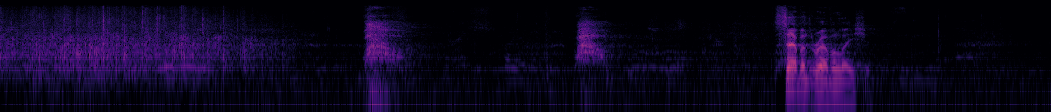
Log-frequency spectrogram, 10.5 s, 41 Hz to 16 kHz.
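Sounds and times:
audience clapping hands: 0:00.0 - 0:03.2
speech: 0:07.8 - 0:08.8.

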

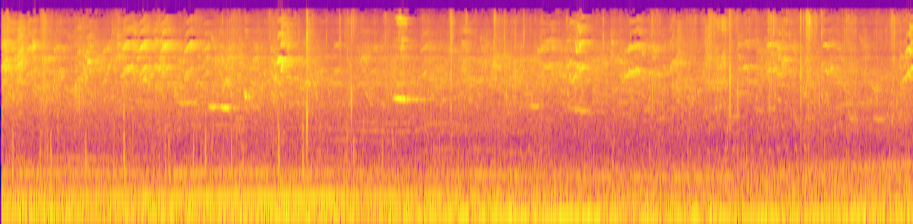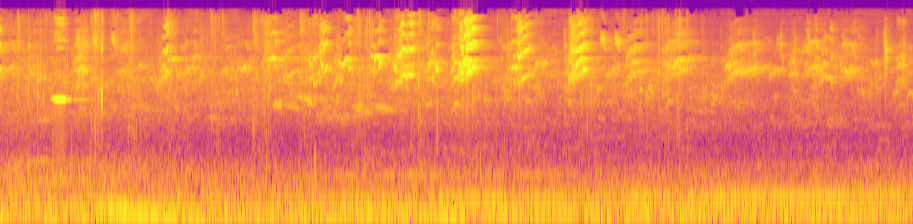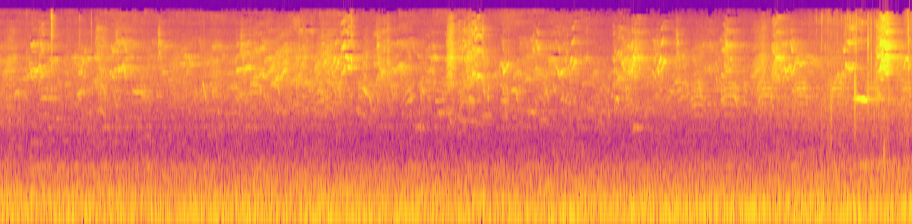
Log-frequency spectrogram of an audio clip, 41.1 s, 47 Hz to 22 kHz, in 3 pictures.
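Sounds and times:
steady low rumble: 0:00.0 - 0:27.5
small birds chirping and tweeting: 0:00.0 - 0:41.0.

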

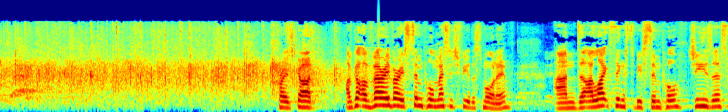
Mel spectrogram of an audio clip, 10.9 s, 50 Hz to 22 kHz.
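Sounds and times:
audience applause: 0:00.0 - 0:05.9
speech: 0:04.2 - 0:10.9.

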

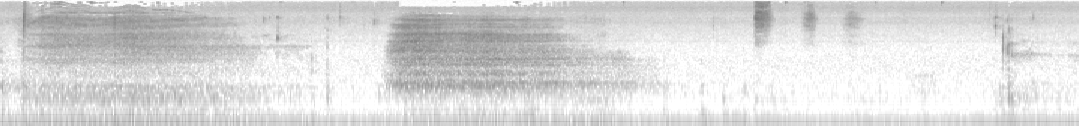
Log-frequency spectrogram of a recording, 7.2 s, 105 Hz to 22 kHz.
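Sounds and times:
low steady hum: 0:00.0 - 0:07.1
deep breath in through the nose and out through the mouth: 0:00.1 - 0:01.8, 0:02.6 - 0:04.4.

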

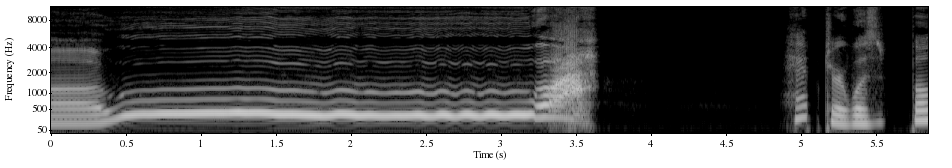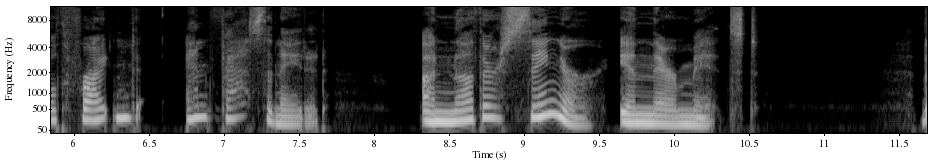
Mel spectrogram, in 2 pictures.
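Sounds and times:
speech: 0:00.0 - 0:00.7, 0:04.9 - 0:10.6
human voice imitating a dingo howling: 0:00.0 - 0:03.7.

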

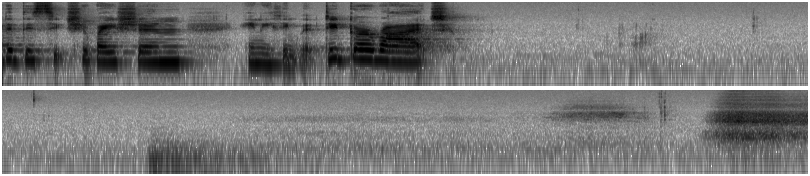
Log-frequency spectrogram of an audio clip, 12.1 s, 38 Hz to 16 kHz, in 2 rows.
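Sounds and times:
speech: 0:00.0 - 0:03.4
low puff of air: 0:07.2 - 0:12.0
deep breathing: 0:07.9 - 0:12.0.

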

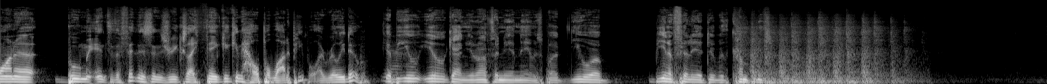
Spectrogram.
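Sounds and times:
speech: 0:00.0 - 0:08.0
heavy loud bangs on a door: 0:07.3 - 0:09.3.

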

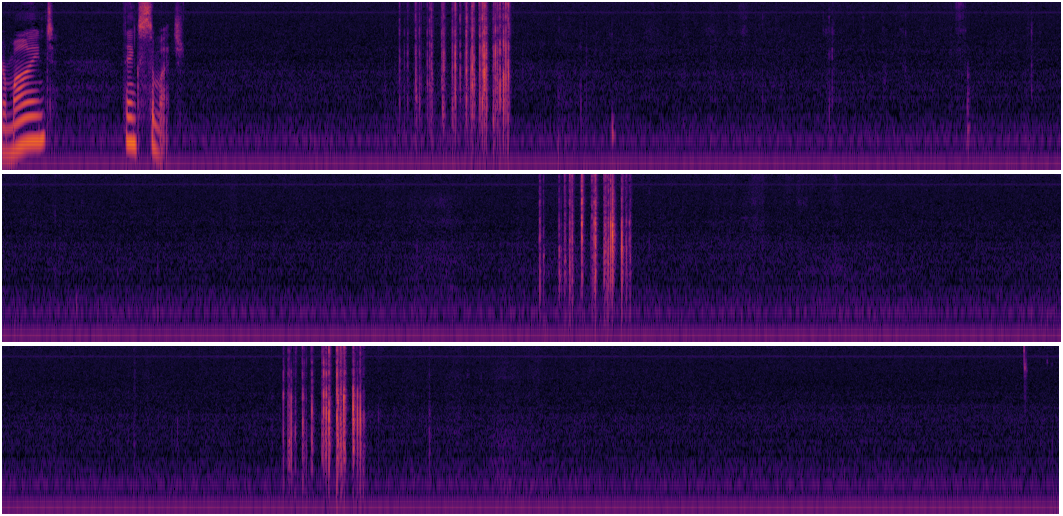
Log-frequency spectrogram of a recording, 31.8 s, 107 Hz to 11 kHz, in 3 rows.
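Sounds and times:
speech: 0:00.0 - 0:00.6, 0:01.2 - 0:01.9
steady low electrical hum: 0:00.0 - 0:31.7
tarot cards being shuffled: 0:03.8 - 0:05.2, 0:15.9 - 0:16.9, 0:24.0 - 0:25.0.

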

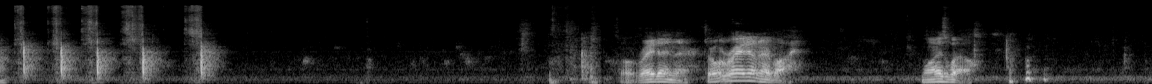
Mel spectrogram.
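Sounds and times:
knife slicing vegetables for a food processor: 0:00.0 - 0:02.3
speech: 0:06.4 - 0:08.1, 0:09.2 - 0:10.4.

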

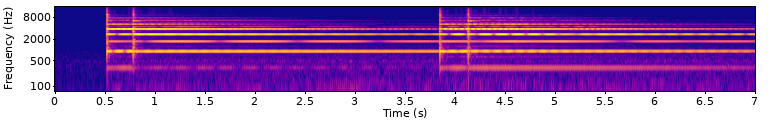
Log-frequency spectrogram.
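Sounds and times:
small hand bell ringing: 0:00.5 - 0:06.9.

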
